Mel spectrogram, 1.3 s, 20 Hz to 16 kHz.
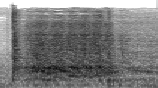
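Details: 1990 Chevy truck with 350 petrol engine, diesel put in the tank, tank drained and refilled with gas: a sharp catch at the key, then a rough whirr that fades without a steady run; cranking no-start from diesel in the fuel system.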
